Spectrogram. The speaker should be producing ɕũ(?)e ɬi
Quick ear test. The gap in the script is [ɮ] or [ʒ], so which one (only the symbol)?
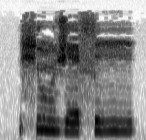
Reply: ʒ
